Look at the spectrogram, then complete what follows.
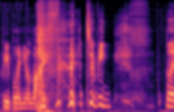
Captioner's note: chuckles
